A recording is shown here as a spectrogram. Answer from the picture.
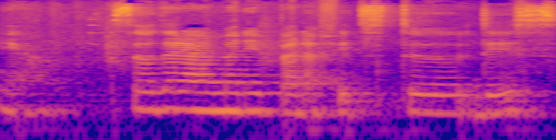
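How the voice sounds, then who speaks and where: A woman with a Hungarian accent speaks at a medium pitch in a monotone, flat intonation. There is audible room echo and noticeable background noise. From Hungary. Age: 20s. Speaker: podcast host, volunteer. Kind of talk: casual podcast chat.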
